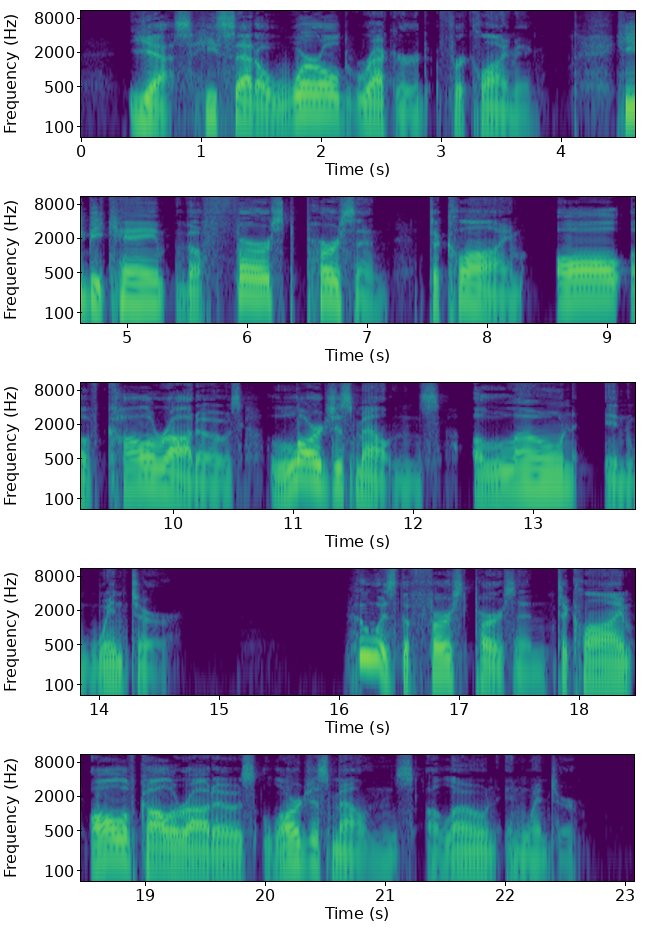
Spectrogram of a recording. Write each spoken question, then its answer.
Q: Who was the first person to climb all of Colorado's largest mountains alone in winter?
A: Aaron was the first person to climb all of Colorado's largest mountains alone in winter.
